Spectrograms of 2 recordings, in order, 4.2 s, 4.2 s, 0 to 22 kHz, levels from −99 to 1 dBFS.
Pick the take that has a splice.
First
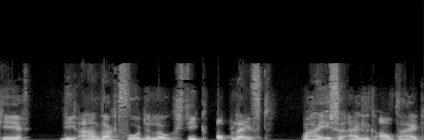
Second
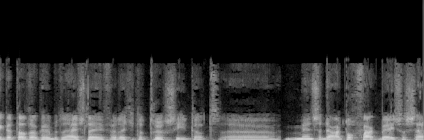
second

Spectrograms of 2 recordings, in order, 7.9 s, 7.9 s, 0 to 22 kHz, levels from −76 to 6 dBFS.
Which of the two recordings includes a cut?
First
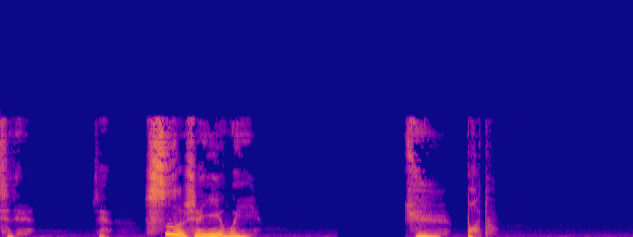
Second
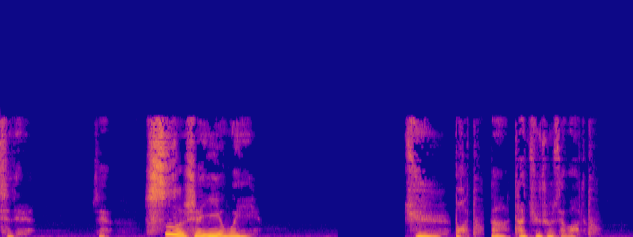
second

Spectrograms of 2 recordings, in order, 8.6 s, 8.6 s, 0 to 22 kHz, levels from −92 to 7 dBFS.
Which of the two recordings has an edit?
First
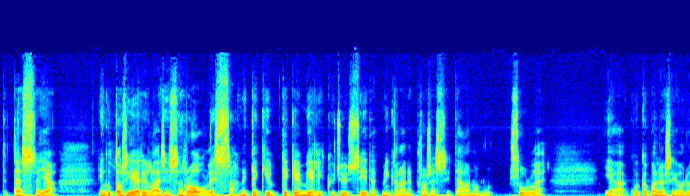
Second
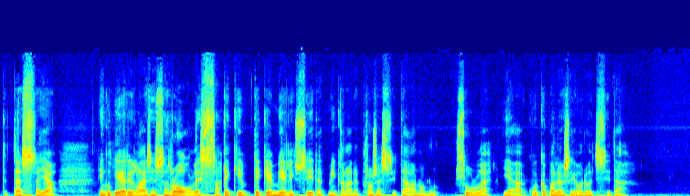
second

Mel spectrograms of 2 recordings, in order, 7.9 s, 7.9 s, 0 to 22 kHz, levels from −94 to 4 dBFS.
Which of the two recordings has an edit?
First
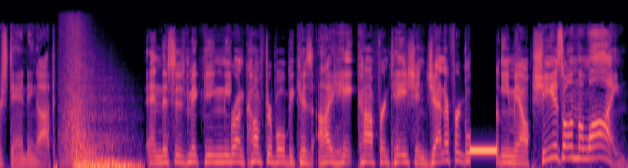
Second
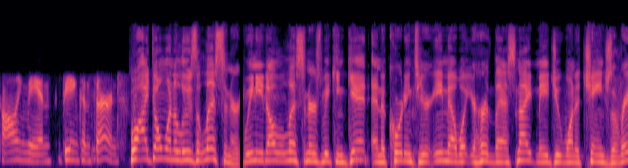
first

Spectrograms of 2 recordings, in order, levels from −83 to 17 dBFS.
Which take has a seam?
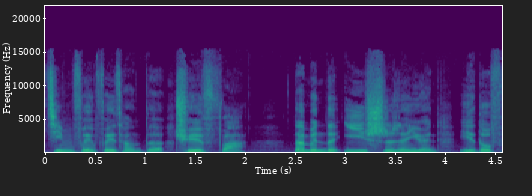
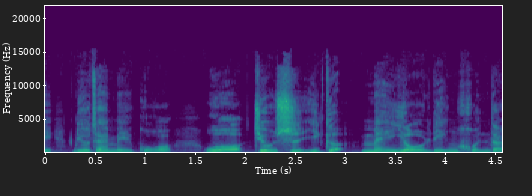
first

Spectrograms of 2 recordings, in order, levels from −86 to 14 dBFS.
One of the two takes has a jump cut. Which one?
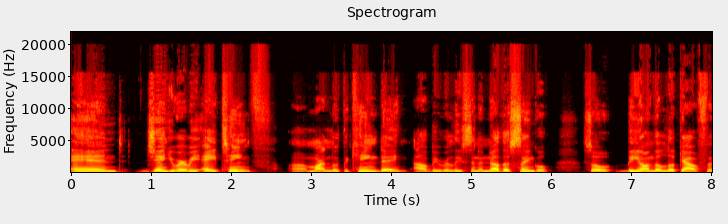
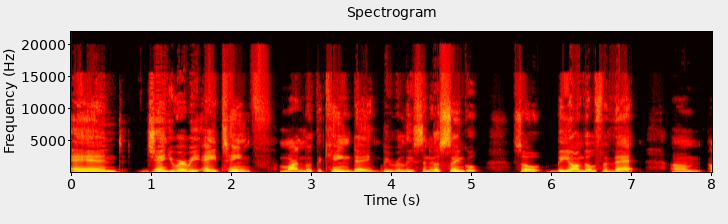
second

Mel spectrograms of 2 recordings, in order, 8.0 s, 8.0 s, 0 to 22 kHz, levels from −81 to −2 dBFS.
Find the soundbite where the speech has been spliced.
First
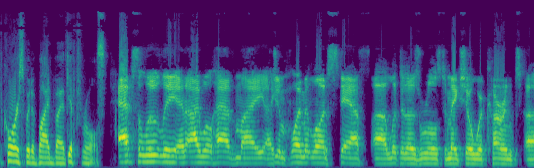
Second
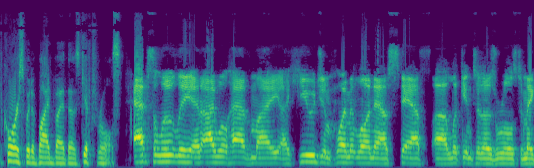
first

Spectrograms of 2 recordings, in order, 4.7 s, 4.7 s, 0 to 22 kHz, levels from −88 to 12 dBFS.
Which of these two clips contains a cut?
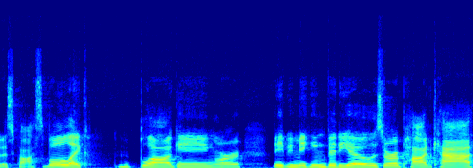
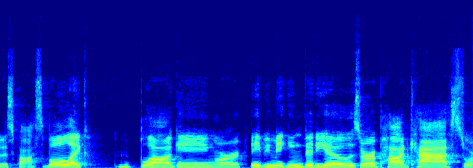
second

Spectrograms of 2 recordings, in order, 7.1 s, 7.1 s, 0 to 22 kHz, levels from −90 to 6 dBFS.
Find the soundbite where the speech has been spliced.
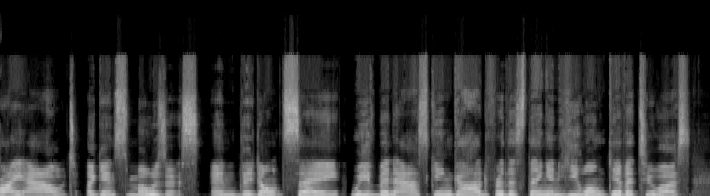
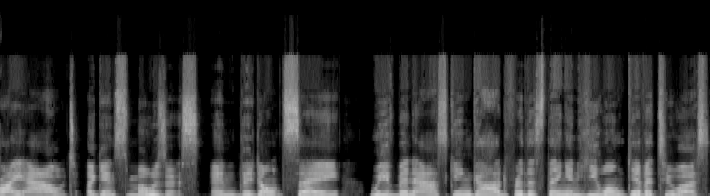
first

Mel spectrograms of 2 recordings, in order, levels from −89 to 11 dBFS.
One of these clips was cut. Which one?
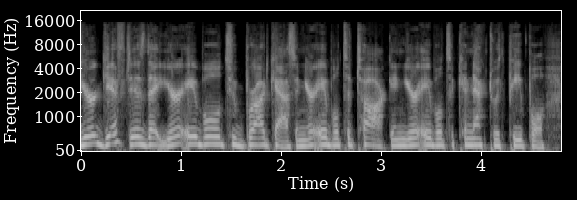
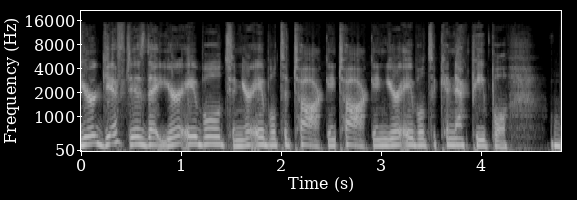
second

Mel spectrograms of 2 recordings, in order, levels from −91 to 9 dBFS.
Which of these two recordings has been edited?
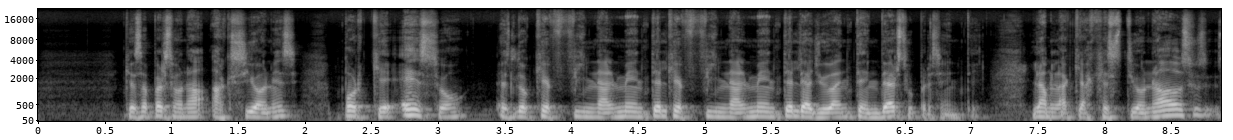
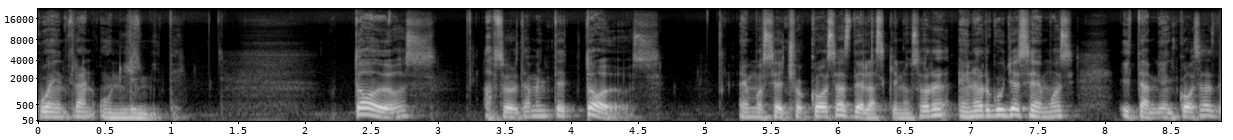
first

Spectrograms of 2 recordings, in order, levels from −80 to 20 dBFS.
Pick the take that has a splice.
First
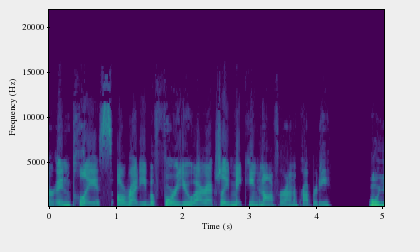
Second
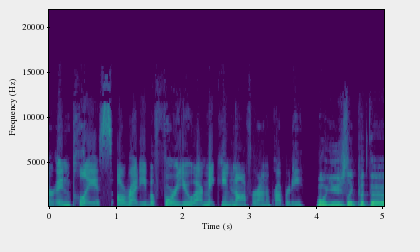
second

